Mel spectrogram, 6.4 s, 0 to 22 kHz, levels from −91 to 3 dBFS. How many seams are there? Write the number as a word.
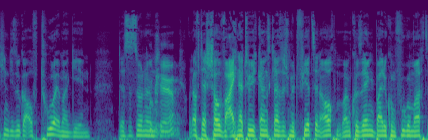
one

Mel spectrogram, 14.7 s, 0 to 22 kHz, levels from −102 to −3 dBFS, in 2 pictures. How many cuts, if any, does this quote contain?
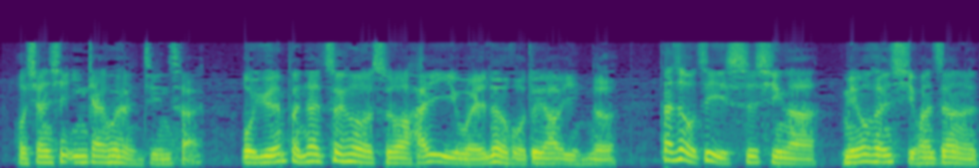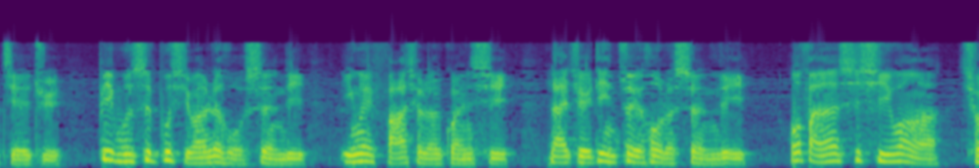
two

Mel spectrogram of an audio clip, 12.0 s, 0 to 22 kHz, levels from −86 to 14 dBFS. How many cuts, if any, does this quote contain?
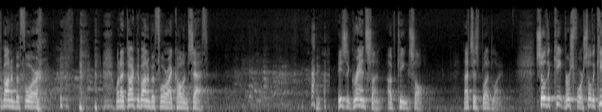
one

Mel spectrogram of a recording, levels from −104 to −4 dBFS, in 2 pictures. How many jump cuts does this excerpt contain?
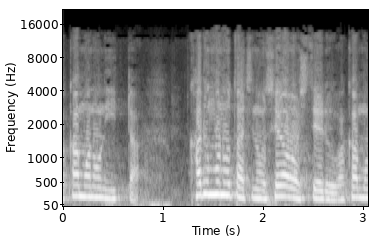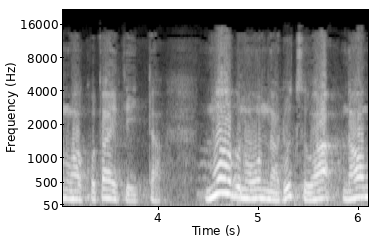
two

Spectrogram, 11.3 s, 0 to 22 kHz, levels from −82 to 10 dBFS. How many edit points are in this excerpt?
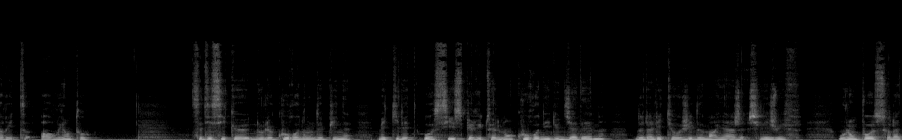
one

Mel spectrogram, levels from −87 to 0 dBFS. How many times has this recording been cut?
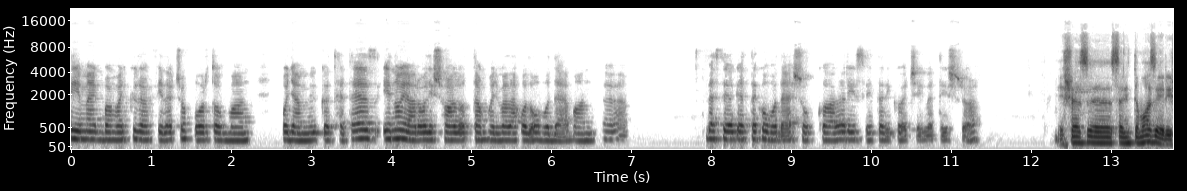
one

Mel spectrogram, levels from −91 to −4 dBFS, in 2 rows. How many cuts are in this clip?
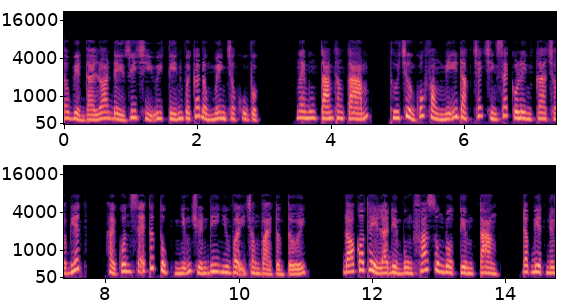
zero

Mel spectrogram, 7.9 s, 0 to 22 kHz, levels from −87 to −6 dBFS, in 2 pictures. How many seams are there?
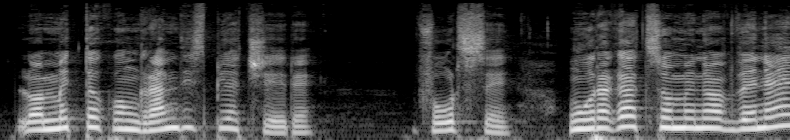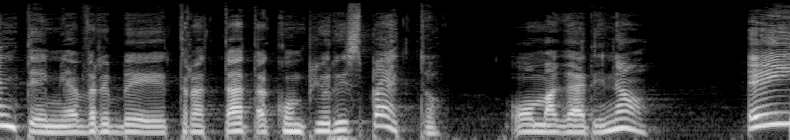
zero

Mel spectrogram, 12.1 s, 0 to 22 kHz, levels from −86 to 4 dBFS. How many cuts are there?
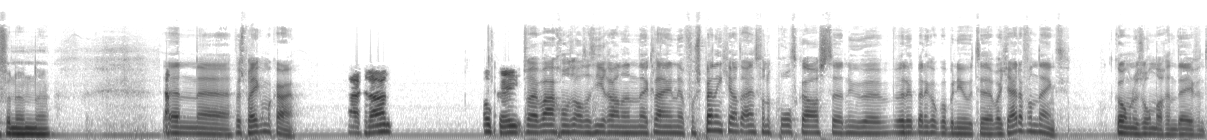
two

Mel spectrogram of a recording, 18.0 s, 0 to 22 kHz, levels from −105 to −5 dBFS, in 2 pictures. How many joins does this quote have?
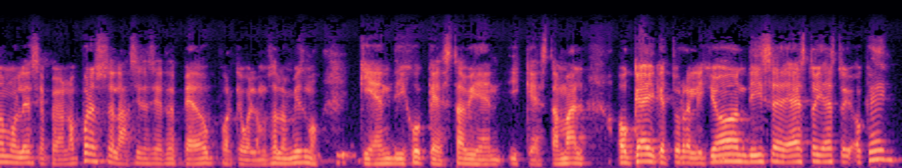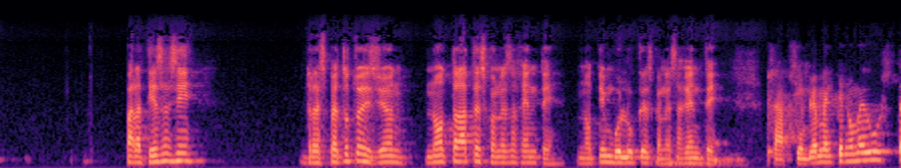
one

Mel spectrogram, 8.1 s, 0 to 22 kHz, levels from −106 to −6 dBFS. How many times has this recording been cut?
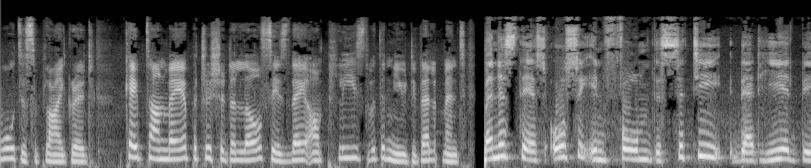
one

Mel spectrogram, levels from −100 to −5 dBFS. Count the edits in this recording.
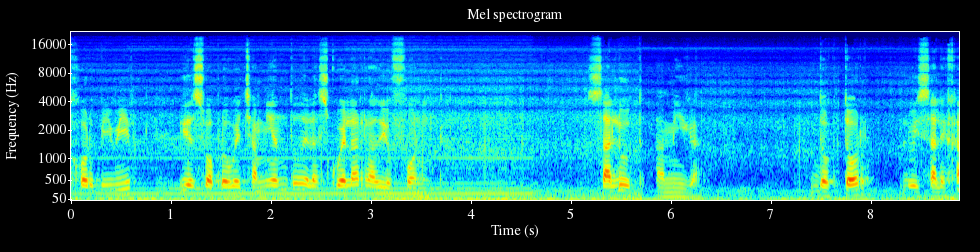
zero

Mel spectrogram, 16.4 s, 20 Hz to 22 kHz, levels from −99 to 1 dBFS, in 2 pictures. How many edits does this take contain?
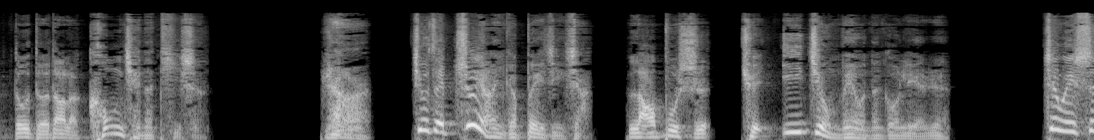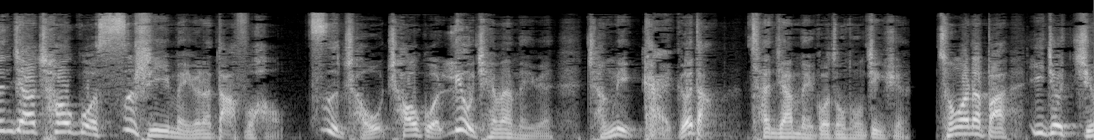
two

